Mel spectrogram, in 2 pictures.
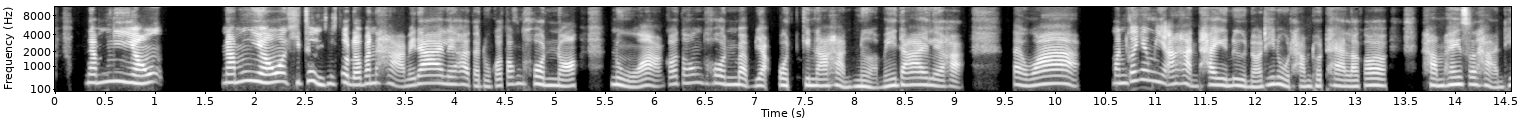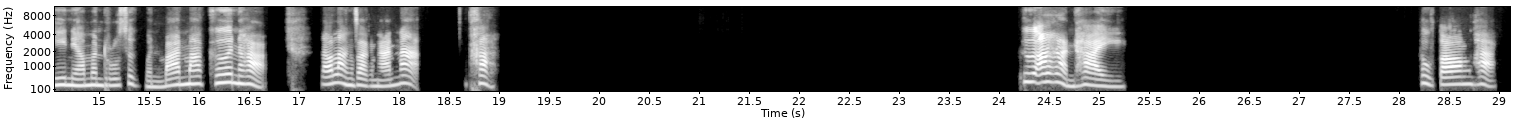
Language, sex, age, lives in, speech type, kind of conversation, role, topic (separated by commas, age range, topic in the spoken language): Thai, female, 20-24, Thailand, conversation, podcast, guest, การย้ายประเทศทำให้ความรู้สึกว่า “บ้าน” เปลี่ยนยังไง?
